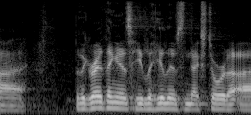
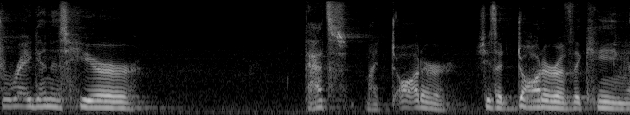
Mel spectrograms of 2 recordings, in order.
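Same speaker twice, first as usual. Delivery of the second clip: high, slow, proud and gentle; God's welcome; 4 semitones higher, much slower than usual. Acted. God proudly announcing his children as they enter, high and slow. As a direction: proclaim each child's arrival with joy.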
